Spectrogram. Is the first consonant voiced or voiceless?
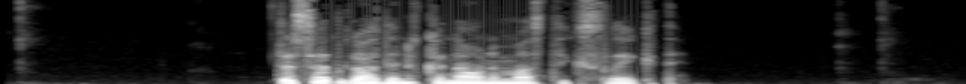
voiceless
